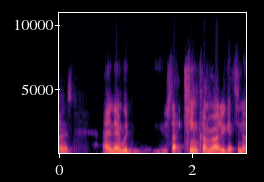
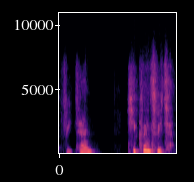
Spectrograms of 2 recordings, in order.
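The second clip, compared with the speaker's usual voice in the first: much higher, incredulous echo of the number; astonished at the weight she lifts; stunned disbelief; 13 semitones higher, 4 dB quieter than usual. Retold or imitated. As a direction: replay the shock in your head. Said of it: "I went back in my mind".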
